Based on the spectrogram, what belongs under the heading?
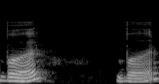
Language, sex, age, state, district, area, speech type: Marathi, female, 60+, Maharashtra, Pune, urban, spontaneous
